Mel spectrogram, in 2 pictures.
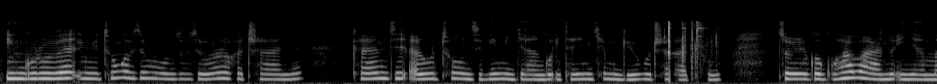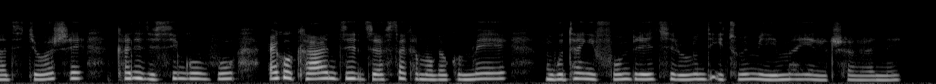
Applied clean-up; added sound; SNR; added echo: neural diffusion model UNIVERSE++.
